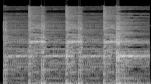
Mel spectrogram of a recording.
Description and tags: These are TR 505 one shots on a Bent 505, some are 1 bar Patterns and so forth! good for a Battery Kit.
a, circuit, drums, glitch, higher, oneshot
